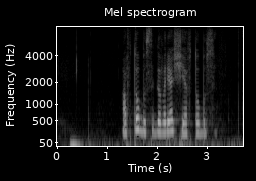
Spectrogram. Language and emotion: Russian, neutral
